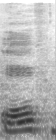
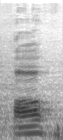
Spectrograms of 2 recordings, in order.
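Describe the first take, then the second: First: ऑफ with a round O, "ohf"; rejected O reading. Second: आप as "aaf", open aa; open AA reading. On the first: Teacher shows what not to read, ऑफ with an O. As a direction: round the vowel of ऑफ to O. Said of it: "ऑफ नहीं पढ़ेंगे". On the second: Teacher shows students the taught reading, आप as open aaf. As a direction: open आप wide to aa, ending in f. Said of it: "इसको आप पढ़ेंगे". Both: Shown as a demonstration.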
